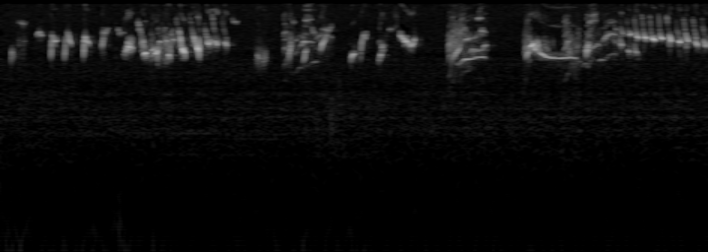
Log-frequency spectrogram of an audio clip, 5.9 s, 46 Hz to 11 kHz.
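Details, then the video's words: Goldfinch crossed with a yellow isabella canary, heard in a field in winter on 11 January 2015: twittering high phrases broken by short gaps, buzzy bursts and a closing fast trill of even chirps, song left incomplete. "Прослушка гибрида щегла"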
